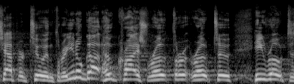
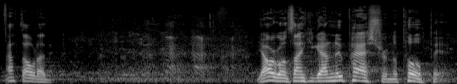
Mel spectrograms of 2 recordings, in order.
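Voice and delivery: ordinary talk

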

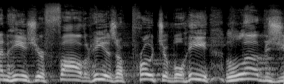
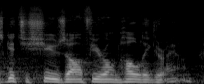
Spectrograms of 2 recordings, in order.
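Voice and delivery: low, much softer, grave voice of God; solemn divine command; 8 semitones lower, 11 dB quieter than usual. Acted. God warns Moses at the bush, low and hushed. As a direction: hush it down like holy awe.

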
